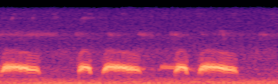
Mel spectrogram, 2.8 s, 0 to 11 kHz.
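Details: Trapping decoy spotted dove, bird 22, uttering a short series of hollow coos, long notes interleaved with quick short ones, clear and close.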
